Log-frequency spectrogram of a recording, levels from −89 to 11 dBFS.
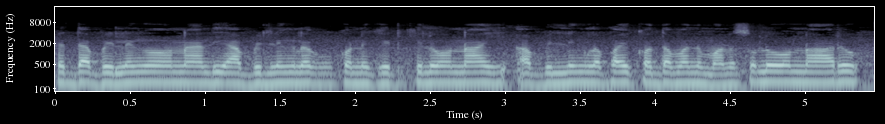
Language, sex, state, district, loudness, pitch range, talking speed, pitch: Telugu, male, Telangana, Mahabubabad, -17 LUFS, 140-150 Hz, 140 wpm, 145 Hz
